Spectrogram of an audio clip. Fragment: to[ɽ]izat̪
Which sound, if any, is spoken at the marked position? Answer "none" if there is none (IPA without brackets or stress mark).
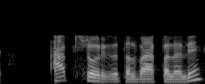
ɾ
